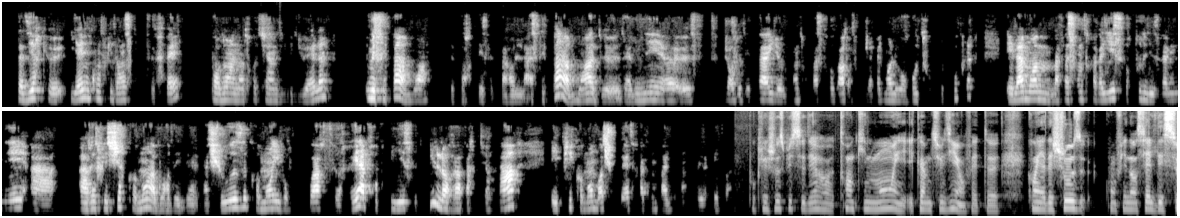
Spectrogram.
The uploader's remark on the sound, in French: Je m'excuse pour la qualité du son.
